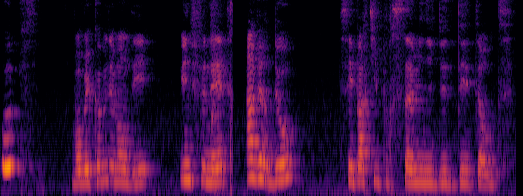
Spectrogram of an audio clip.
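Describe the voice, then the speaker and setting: A young woman vlogging casually, chatty and self-mocking, quick to exclaim. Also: mid-range voice, fairly even intonation, background noise. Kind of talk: casual vlog chat.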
